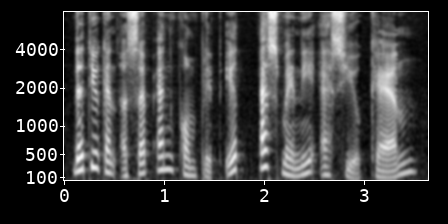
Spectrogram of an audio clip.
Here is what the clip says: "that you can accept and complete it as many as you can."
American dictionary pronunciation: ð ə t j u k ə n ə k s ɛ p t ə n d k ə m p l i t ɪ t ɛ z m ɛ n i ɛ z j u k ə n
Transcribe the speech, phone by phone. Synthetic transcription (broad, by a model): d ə t j u k ə n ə s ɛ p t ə n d k ə m p l i t ɪ t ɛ s m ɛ n i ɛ s j u k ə n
